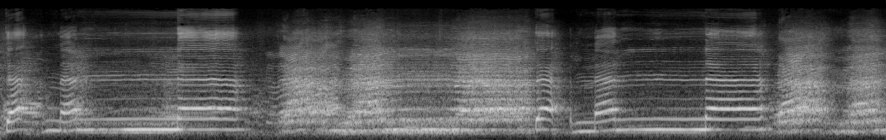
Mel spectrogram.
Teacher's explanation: تأمنا تأمنا فيها أصلها تأمنونا فيها ولذلك بنعمل فيها إشمام تأمنا تأمنا تأمنا تأمنا دي بتضم بعينة الغنة تأمنا تأمنا أصلها تأمنونا.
